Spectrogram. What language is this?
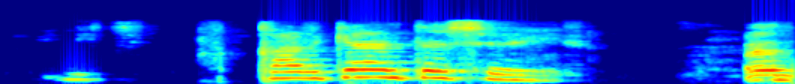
Kabyle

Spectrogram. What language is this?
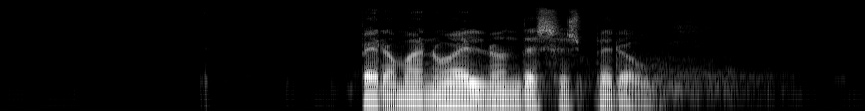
Galician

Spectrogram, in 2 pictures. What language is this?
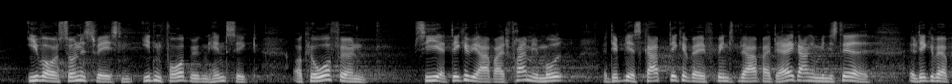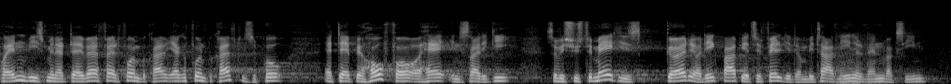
Danish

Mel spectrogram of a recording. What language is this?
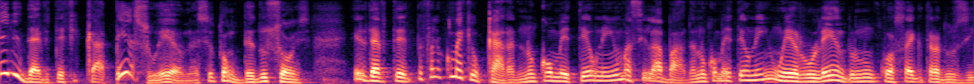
Portuguese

